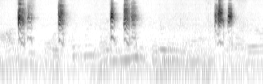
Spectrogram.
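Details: Young pet yellow-sided conures at play, letting out short, harsh, high squawks, some single and some in quick doubled pairs, spaced irregularly with quiet gaps, over a faint low indoor hum.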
